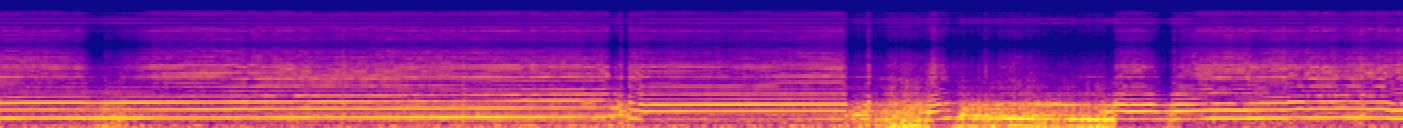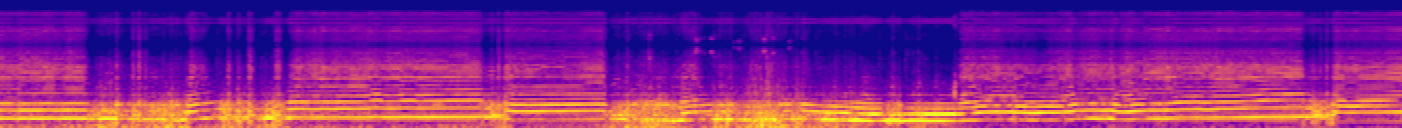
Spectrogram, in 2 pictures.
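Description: Honda Civic rally car's engine heard from inside the cabin at high revs, its pitch climbing slowly and then dropping sharply about six seconds in, as at an upshift. Through the middle the revs swing down and up as the car brakes, downshifts and accelerates again, with rougher noise in several stretches, and another sharp drop in pitch near the end before it climbs again.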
